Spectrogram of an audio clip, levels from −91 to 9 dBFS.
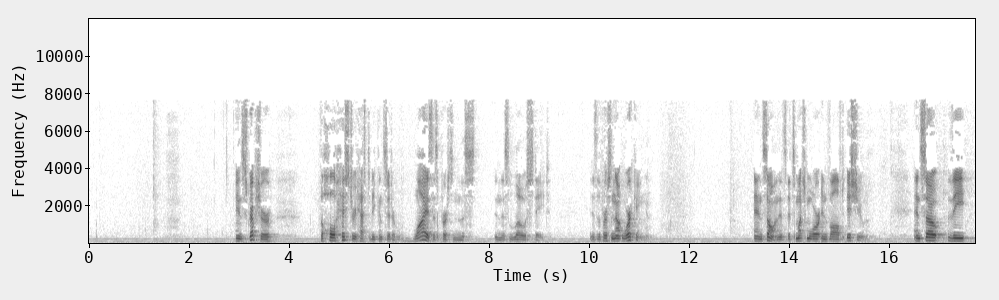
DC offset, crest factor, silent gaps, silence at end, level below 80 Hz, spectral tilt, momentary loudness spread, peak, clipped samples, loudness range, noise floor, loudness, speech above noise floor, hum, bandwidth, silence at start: under 0.1%; 24 dB; none; 0.05 s; -68 dBFS; -3 dB/octave; 19 LU; -10 dBFS; under 0.1%; 7 LU; -63 dBFS; -32 LUFS; 31 dB; 60 Hz at -65 dBFS; 7.6 kHz; 2.95 s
